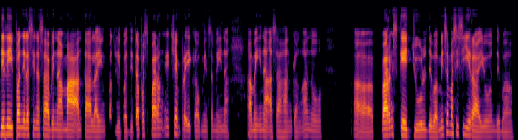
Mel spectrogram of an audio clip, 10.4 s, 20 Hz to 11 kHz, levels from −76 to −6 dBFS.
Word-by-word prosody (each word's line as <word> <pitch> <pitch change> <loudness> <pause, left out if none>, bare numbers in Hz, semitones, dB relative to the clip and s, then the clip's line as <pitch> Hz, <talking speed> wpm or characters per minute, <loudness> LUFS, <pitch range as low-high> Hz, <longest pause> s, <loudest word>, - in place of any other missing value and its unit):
delay 175 0 +8
pa 170 0 +4
nila 165 -1 +4
sinasabi 150 -3 -1
na 135 -1 +1
maaantala 125 -3 +3
yung 125 0 -9
paglipad 115 -1 -9
eh, 120 0 -11
tapos 160 +3 -2
parang, 160 0 0
eh, 180 0 -8
siyempre 185 -8 -2
ikaw, 135 - -5
minsan 125 0 -14
may 120 0 -8
na 120 - -7 0.5
may 135 0 -3
inaasahan 125 -2 -4
kang 115 0 -14
ano, 130 -3 -11 0.6
ah, 115 0 -3
parang 155 +2 +7
schedule, 145 -4 +3
'di 130 - -4
ba? 120 0 -3
Minsan 205 +7 -4
masisira 170 -10 0
'yon, 120 +1 -7
'di 120 - -9
ba, 115 0 -12
135 Hz, 180 wpm, -25 LUFS, 120-160 Hz, 0.6 s, delay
